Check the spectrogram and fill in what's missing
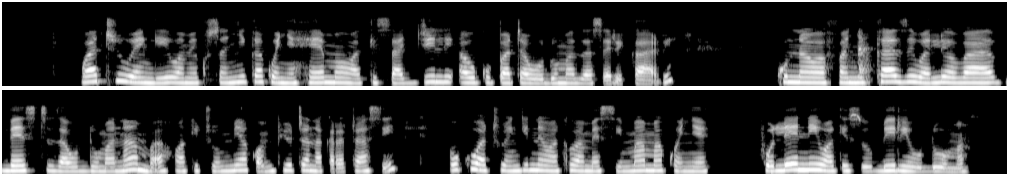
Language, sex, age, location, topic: Swahili, female, 25-35, Kisumu, government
